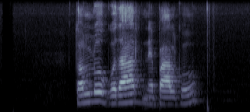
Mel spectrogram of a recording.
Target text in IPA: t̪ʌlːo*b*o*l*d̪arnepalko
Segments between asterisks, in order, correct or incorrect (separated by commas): incorrect, incorrect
